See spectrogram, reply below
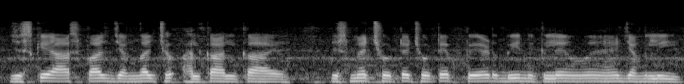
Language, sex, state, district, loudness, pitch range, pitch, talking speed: Hindi, male, Uttar Pradesh, Lucknow, -17 LUFS, 135-145 Hz, 140 Hz, 150 wpm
